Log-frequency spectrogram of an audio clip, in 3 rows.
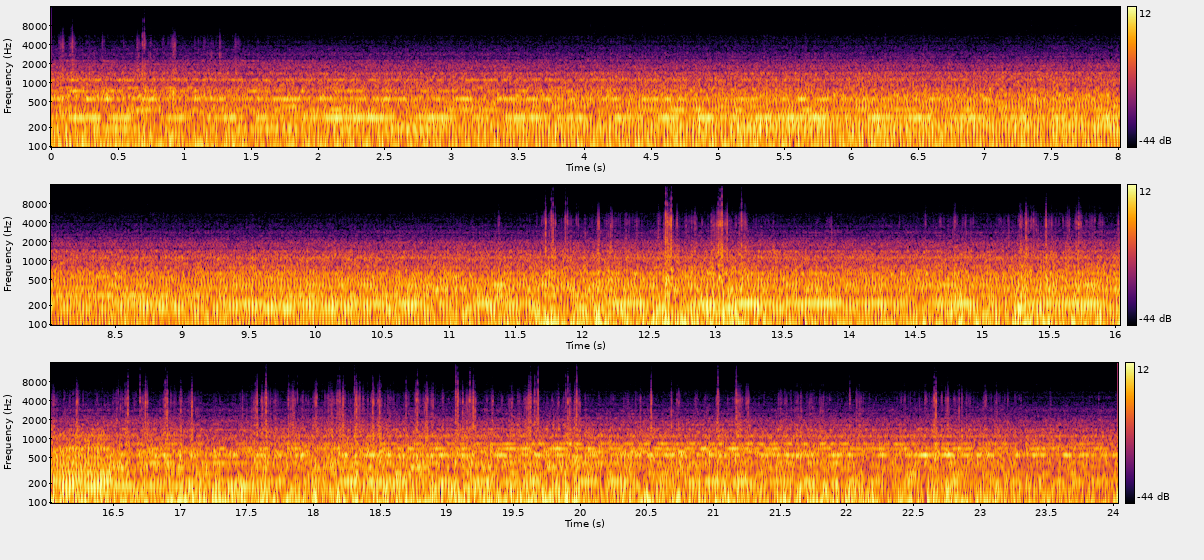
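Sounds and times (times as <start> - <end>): motorcycle engine running: 11.3 - 23.3.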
